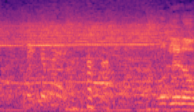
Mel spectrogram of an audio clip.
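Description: Electric paper shredder running and drawing a sheet of paper through, a steady motor whine.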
